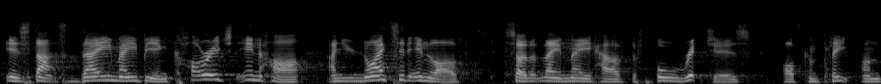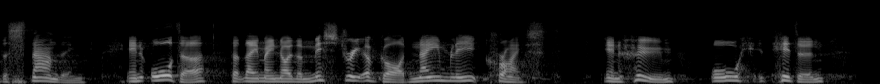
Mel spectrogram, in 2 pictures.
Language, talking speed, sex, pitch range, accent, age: English, 135 wpm, male, 125-200 Hz, British, 30-49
